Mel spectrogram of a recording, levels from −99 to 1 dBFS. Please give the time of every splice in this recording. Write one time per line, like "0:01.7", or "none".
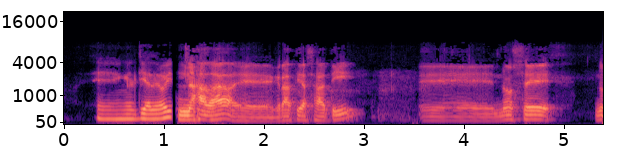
0:01.0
